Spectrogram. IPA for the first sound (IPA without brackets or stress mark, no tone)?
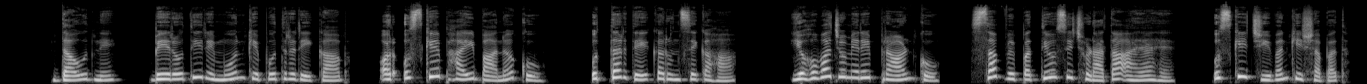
d̪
